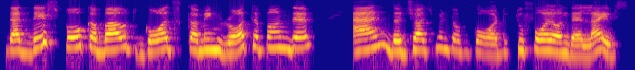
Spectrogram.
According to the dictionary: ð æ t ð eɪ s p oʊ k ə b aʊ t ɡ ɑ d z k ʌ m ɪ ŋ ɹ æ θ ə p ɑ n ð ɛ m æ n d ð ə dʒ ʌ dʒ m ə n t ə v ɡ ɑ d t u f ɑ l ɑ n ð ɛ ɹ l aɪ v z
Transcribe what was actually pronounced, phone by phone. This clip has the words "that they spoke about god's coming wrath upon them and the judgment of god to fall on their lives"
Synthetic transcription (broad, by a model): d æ t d eɪ s p oʊ k ə b aʊ t ɡ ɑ d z k ʌ m ɪ ŋ ɹ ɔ t ə p ɑ n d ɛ m æ n d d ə dʒ ʌ dʒ m ə n t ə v ɡ ɑ d t u f ɑ l ɑ n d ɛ ɹ l aɪ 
